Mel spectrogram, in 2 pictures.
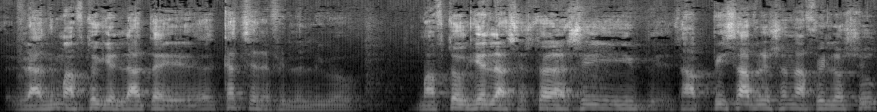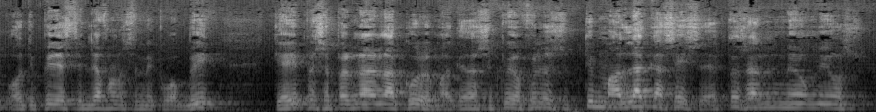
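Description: A man's voice: medium pitch, reverberant. A man hosting a sports call-in show, trading crude, mocking banter with callers and raising his voice. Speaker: radio sports show host. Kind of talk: casual heated call-in banter.

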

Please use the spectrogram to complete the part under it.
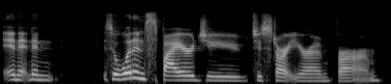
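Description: Bright-voiced woman podcast host. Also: on the low side, measured pace, no echo. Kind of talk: casual interview conversation.

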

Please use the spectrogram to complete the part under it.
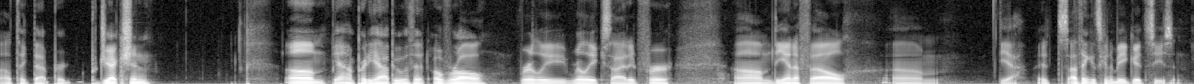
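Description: A man's voice: fairly low pitch, normal speed, a little mellow, clean tone, dry recording, studio quality. A man co-hosting a podcast, chatting casually about football with an easygoing, hedging manner full of ums and restarts. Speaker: podcast co-host. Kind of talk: casual sports chat.

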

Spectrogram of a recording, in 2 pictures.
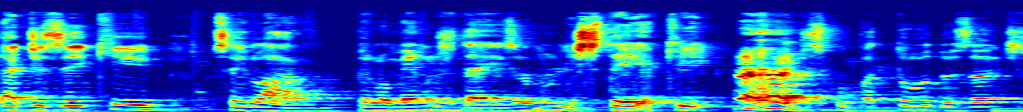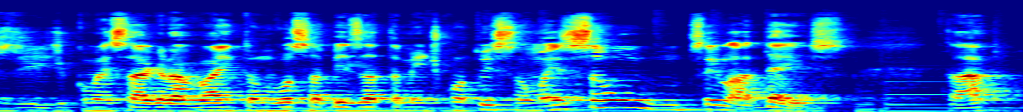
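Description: A man's voice: on the high side, fairly bright tone. Chatty man teaching in a roomy echo. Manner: chatty, tag questions, slow modelled examples. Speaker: English teacher. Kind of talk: casual spoken lesson. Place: podcast. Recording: roomy echo with faint music.

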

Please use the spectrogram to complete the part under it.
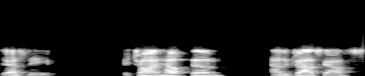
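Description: A man's voice: mid-range voice, unhurried. A man hosting a solo sports podcast rundown, calling out in a repetitive, announcer-like way. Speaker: podcast host. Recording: tinny phone-like sound.

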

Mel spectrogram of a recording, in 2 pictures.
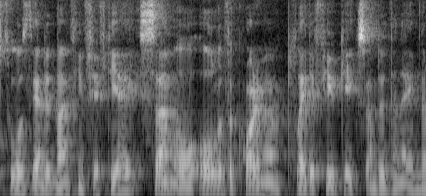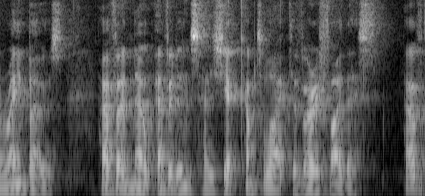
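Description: Low-voiced man narrating a history podcast. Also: a little mellow, reverberant. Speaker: podcast host.

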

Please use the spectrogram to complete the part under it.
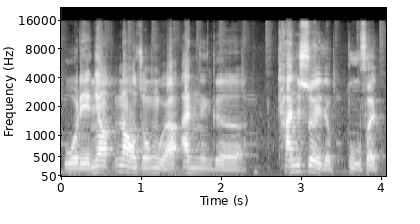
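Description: A man's voice: medium pitch, a little slow, faint music behind. A man in his twenties with a Taiwanese Mandarin accent hosts a casual, laid-back podcast chat, his articulation slightly muffled by braces on his teeth. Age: 20s. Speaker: podcast host.

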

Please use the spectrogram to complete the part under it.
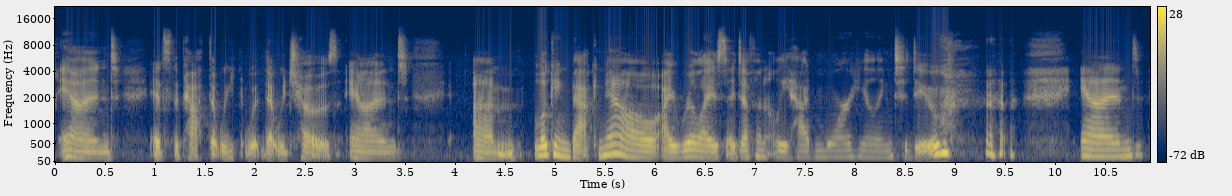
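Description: A woman in her forties hosting a podcast, talking through personal changes in a gentle, thoughtful way with many pauses and fillers. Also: low-pitched, fairly even intonation, creaky, no echo. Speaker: podcast host. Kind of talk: reflective personal monologue.

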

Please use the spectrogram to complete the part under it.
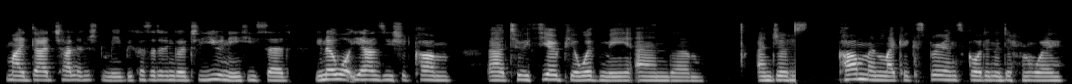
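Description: A woman's voice: medium pitch, little pitch movement, normal speed, fairly bright tone, no echo. Young female missionary guest from Argentina, hesitant and full of fillers, dry muffled recording. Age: young adult. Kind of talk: casual interview.

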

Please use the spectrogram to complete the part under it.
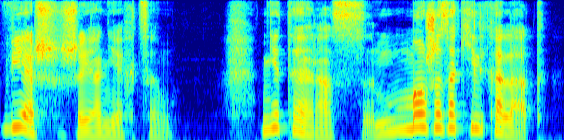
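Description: A man doing a sharp-tongued, combative young woman. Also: high-pitched, very animated, slow, voice pushed up, exaggerated voice. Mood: lecturing. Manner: sarcastic, combative. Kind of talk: audiobook dialogue.

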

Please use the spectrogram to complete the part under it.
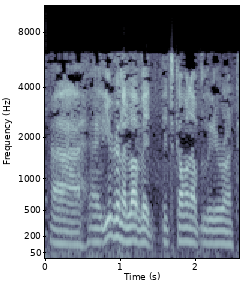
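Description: A man's voice: mid-range voice, fast talker. A man hosting a casual chat show, reading listener messages and laughing often. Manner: chatty, laughs often, switches into Cebuano phrases. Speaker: radio show host reading listener texts. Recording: dull lo-fi audio with faint noise.

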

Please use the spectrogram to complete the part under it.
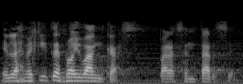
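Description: A man's voice: fairly high pitch, normal speed, fairly bright tone, slight background noise. A male pastor preaching a sermon with passion, asking his listeners rhetorical questions. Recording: dull lo-fi sound with long hall reverb.

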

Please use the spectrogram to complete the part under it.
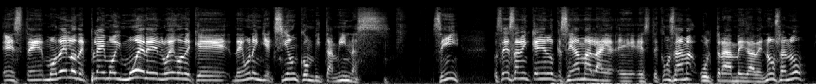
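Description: A man's voice: very high-pitched, lively intonation, moderate pace, pushed and bright, no room sound. A man with a Mexican accent hosting a comedy radio show, bantering over news items in a slangy, jokey way.

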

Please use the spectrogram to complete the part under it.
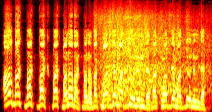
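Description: A man's voice: sits high, animated, moderate pace, background noise. A man making a prank phone call, posing as a stern official who scolds and talks over the person he has called.

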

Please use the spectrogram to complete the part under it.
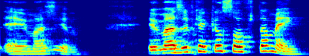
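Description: A woman with a fairly low voice hosts an interview. She sounds friendly and thankful as she closes the chat with her guest. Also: sing-song, fast. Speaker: host. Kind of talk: interview host wrapping up.

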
